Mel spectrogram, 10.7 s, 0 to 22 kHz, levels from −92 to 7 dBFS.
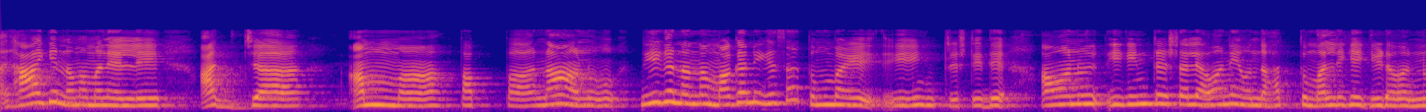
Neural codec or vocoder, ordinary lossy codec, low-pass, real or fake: none; none; 7.2 kHz; real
